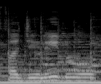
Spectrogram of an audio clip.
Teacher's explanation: Hukum tajwid dari ayat tadi, lafal fajlidu, hukum tajwidnya adalah qalqalah sugra karena ada jim mati, dibaca dipantulkan sedikit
